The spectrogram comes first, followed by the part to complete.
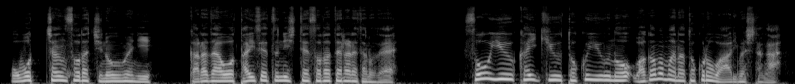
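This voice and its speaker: Guy narrating a mystery audiobook, polite n measured, really varied intonation, very dry close sound. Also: fairly high pitch, a little mellow, dry recording. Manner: measured, polite storytelling delivery. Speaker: audiobook reader. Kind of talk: dramatic literary narration of a mystery story.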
